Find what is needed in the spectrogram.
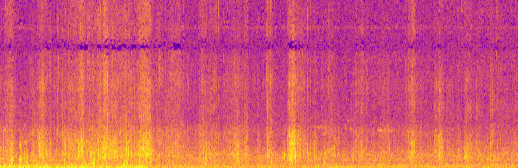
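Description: Footsteps through brush, an irregular run of soft crunches and crackles. A low rumble underlies the first three seconds, after which it is quieter.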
